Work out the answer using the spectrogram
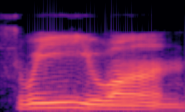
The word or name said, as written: suiyuan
